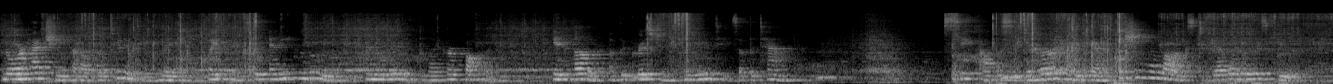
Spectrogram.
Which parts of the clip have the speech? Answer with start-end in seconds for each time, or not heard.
0.0-8.0, 9.4-12.9.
